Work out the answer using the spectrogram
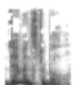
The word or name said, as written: demonstrable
